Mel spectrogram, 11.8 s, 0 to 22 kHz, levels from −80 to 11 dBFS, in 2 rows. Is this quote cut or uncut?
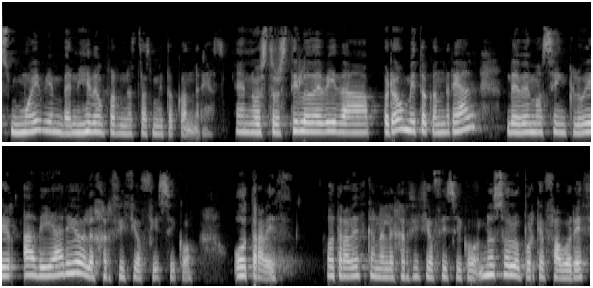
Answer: cut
